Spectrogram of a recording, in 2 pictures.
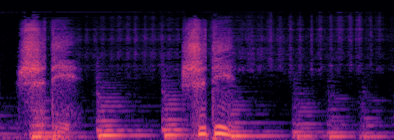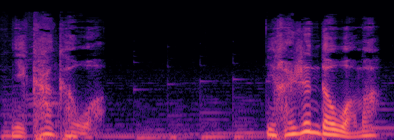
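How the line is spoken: Very quiet. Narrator (Chinese): 说话的声音可小了

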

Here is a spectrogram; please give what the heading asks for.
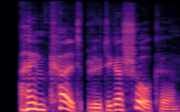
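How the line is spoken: Laughing. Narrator (German): sagte Holmes lachend

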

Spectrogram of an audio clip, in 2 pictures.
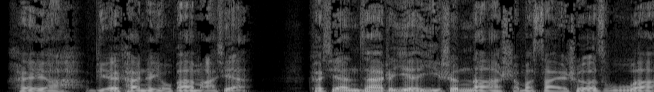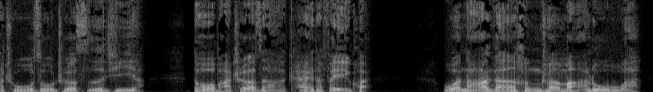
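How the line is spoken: Old man, laughing. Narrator (Chinese): 老大爷笑着说

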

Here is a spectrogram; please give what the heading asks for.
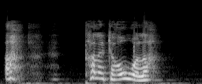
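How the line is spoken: Terrified screaming. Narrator (Chinese): 刘恋静惊恐的大叫

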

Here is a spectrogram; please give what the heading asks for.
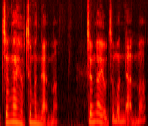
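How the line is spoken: Crying, repeating. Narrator (Chinese): 他就开始哭，不断的说

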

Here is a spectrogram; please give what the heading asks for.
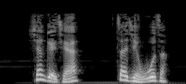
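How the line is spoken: Cold. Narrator (Chinese): 冷冷的说

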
